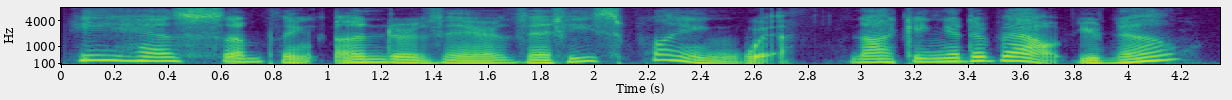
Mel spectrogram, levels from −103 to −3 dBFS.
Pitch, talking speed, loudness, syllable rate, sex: 170 Hz, 195 wpm, -18 LUFS, 5.0 syllables/s, female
